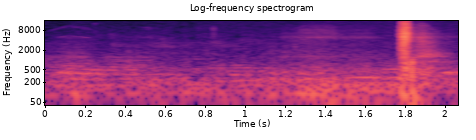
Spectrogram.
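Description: Quiet pause in a talk: faint room tone with a low murmur, then a short sharp hiss near the end, a breath taken into the presenter's microphone before he speaks again.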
